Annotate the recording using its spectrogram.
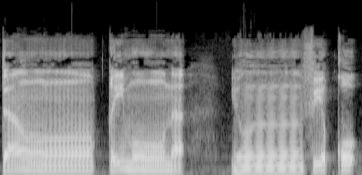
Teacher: نون ساکن کے بعد حروف مستعلیہ میں سے، یعنی موٹے حروف میں سے قاف آ گئی ہے، لہذا یہاں ہم اس غنے کو بھی موٹا کریں گے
